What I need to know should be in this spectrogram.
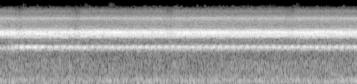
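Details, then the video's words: Early-summer cicadas in a Sydney backyard produce an intense, unwavering high buzz, a single continuous wall of shrill sound with faint rhythmic swells. "Cicada Sound"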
